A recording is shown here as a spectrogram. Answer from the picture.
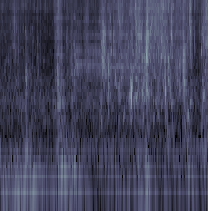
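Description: Faint ambience aboard a small fishing boat: a low rumble with scattered light taps and knocks.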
